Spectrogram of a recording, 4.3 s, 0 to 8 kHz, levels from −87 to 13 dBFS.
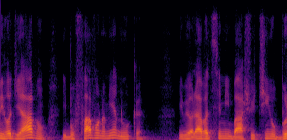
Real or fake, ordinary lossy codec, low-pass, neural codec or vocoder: real; Opus, 24 kbps; 7.2 kHz; none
